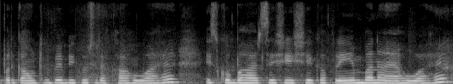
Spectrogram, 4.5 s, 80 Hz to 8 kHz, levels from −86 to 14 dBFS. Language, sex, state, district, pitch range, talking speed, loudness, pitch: Hindi, female, Uttar Pradesh, Lalitpur, 220-240 Hz, 225 wpm, -14 LUFS, 235 Hz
